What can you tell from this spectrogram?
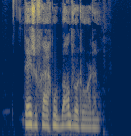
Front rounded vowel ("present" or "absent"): absent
